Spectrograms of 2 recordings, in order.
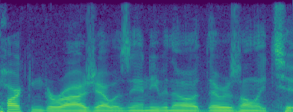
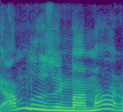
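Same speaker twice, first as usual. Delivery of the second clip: normal talking voice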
